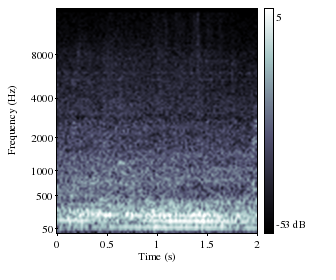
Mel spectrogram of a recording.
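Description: An engine running steadily in the background, a low hum that grows a little louder through the middle.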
